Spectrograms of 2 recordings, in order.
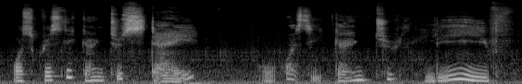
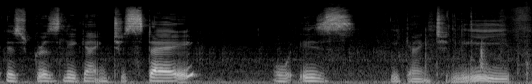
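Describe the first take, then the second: First: Softer whispered question to the listeners; suspenseful whisper. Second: Said in the usual way. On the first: Acted. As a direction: build suspense in a hush. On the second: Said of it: "What do you think?".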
